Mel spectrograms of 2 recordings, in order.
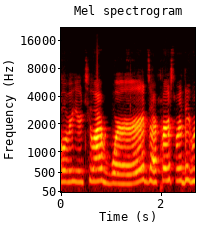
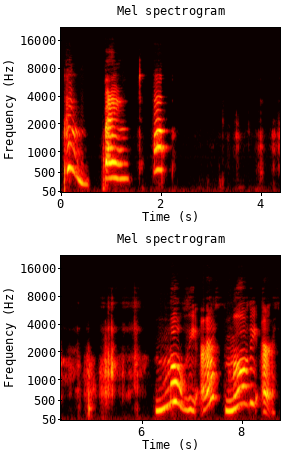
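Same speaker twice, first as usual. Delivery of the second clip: lively picture-book read-aloud with acted sound words; reading to children; slower than usual. A narrator's reading. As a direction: read rhythmically, stretching key words and playing up the noises.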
